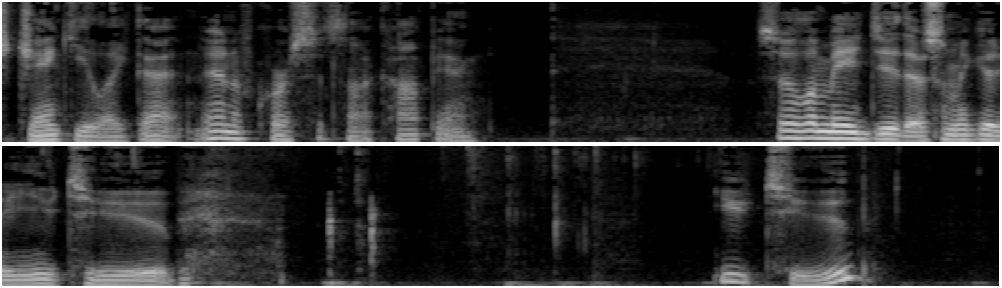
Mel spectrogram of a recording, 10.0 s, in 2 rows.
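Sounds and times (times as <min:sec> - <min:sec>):
speech: 0:00.0 - 0:02.5, 0:03.8 - 0:06.8, 0:08.6 - 0:09.4
faint hiss: 0:00.0 - 0:09.9
typing on a computer keyboard while entering a search on YouTube: 0:06.6 - 0:08.3.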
